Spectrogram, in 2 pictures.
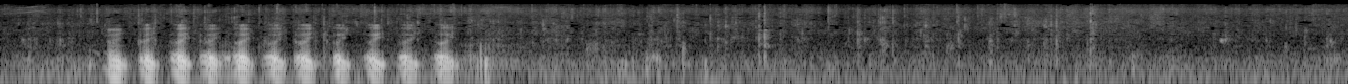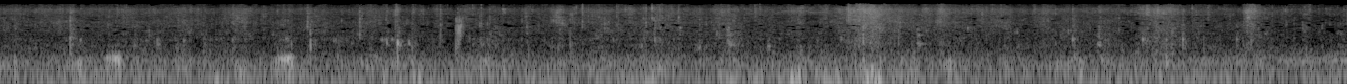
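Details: Farm pigs in Cambodia, known locally as Chrouk Kandorl, active and running about: a quick burst of about nine loud, rhythmic harmonic grunts within two seconds, followed by quieter rustling, scattered clicks and faint shuffling.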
